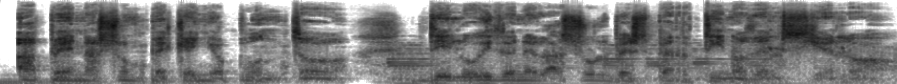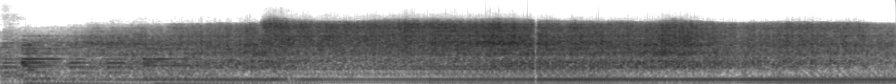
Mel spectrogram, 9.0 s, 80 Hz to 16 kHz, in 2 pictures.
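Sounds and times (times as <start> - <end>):
speech: 0.2 - 4.7
helicopter in flight engine drone heard from inside: 4.5 - 8.9.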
